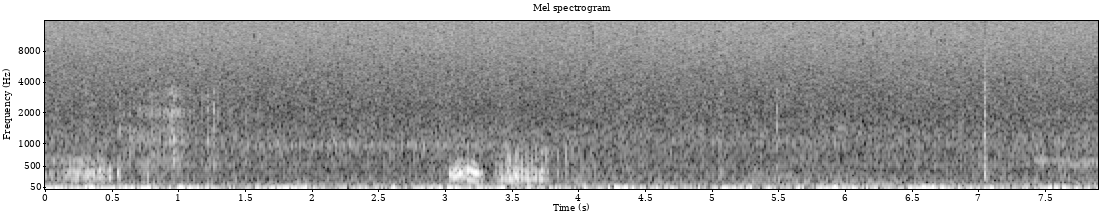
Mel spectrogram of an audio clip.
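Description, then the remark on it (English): An owl hoots faintly from the distant woods surrounding a cemetery, a couple of short, low, soft calls spaced a few seconds apart over a steady low rumble of background noise, with no talking. “Thought I heard an owl from way out.”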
